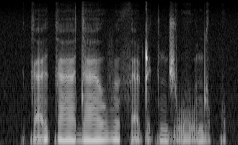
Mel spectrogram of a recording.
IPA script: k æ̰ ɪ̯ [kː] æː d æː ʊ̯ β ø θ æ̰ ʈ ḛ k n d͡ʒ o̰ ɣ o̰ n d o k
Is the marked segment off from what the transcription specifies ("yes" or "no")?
yes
